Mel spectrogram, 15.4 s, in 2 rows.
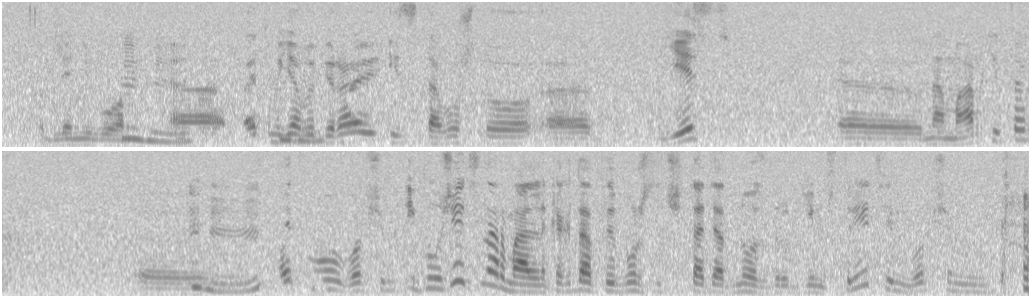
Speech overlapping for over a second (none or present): none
